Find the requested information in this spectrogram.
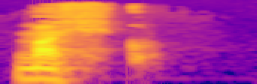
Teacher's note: con la I y la O ensordecidas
